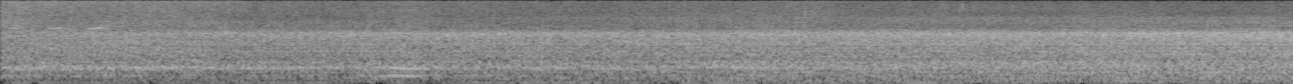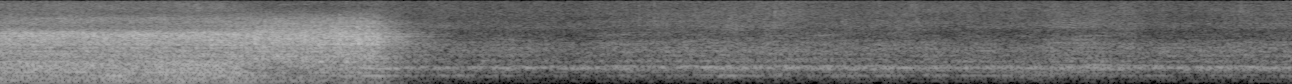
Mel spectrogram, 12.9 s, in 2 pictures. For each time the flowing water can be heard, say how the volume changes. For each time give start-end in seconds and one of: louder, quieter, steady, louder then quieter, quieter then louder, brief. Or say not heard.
0.0-8.4 louder.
